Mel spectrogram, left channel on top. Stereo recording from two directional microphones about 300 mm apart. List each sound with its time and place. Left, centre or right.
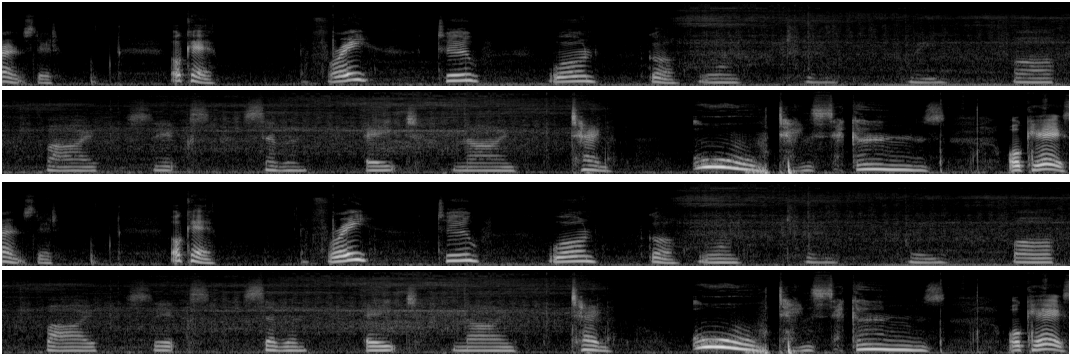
0.0 s a sound: centre
1.7 s a woman's voice: centre
4.4 s speech: centre
6.4 s snake: centre
6.7 s speech: centre
8.0 s a sound: centre
14.3 s speech: centre
15.7 s a sound: centre
16.3 s speech: centre
17.7 s speech: centre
